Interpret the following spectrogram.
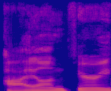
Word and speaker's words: Ion Fury: I will say that it's called Ion Fury. Oh, Ion. What was I saying? The way you were saying it, it sounded like you were mispronouncing iron.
